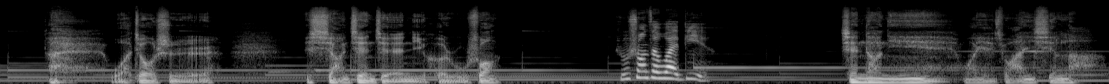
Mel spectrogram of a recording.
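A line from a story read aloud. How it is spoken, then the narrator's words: Soft sigh. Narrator (Chinese): 史嘉诚轻轻的叹了口气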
